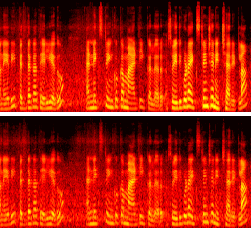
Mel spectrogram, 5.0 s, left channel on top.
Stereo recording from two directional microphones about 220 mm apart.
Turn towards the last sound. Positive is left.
turn(degrees=30)  # may be behind; listen again after turning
